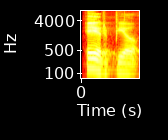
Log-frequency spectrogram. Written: erpio

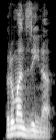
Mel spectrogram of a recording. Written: romanzina

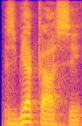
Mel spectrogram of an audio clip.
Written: sbiaccassi

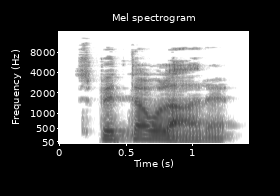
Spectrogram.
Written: spettaolare

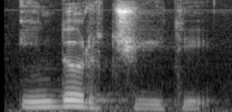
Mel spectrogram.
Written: indorciti

